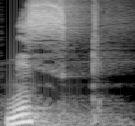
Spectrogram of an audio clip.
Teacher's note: Kaf yang memiliki sifat hams. Dan syiddahnya. Jelaskan syiddahnya kuat.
